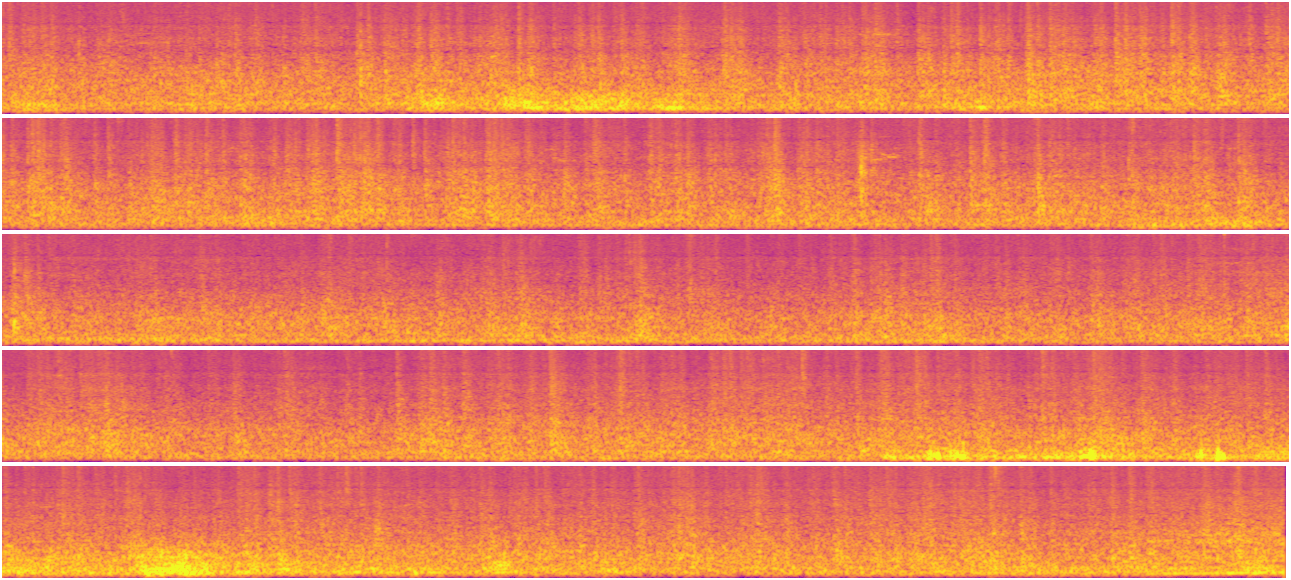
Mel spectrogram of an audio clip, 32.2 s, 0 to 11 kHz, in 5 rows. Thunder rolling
0:02.0 0:03.8, 0:23.6 0:29.0

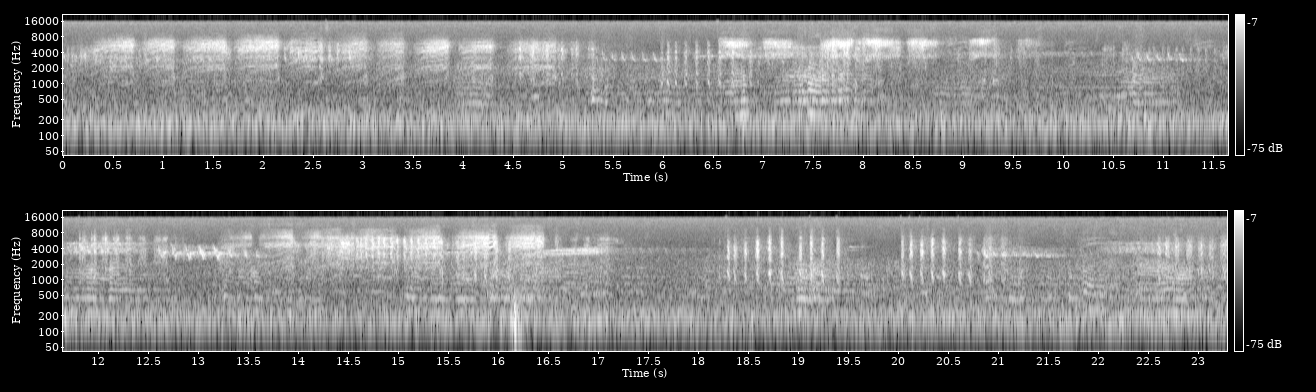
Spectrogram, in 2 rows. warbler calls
0:00.0 0:17.2

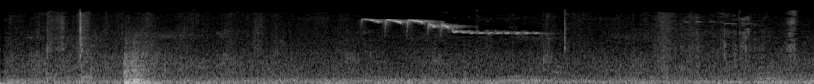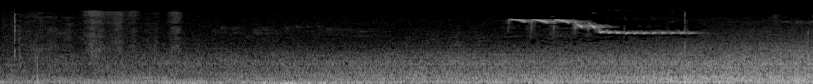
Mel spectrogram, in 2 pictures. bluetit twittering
0:03.6 0:05.5, 0:13.2 0:15.2

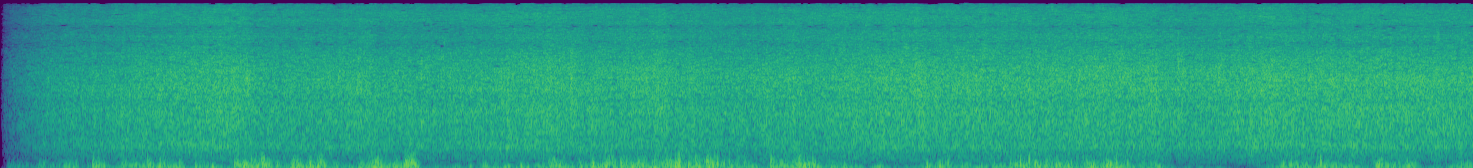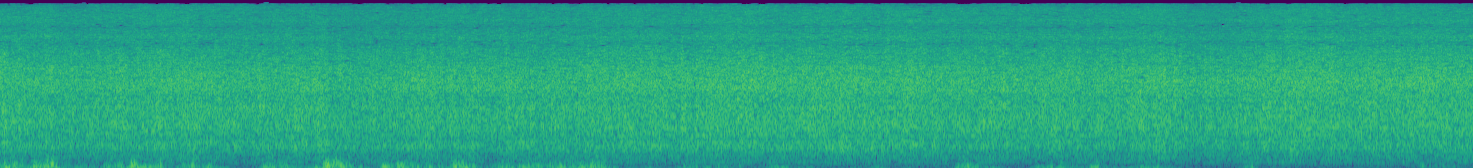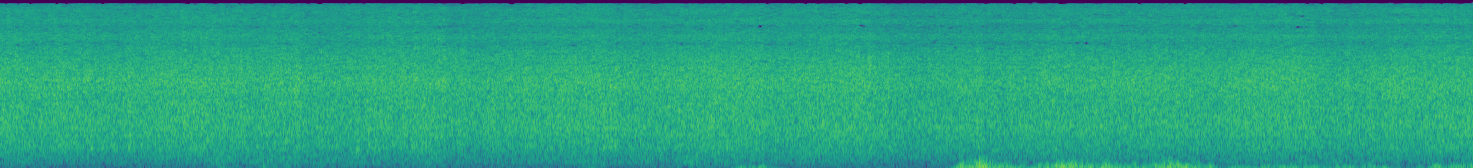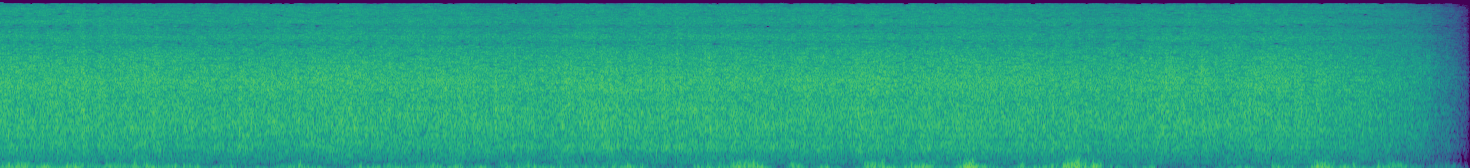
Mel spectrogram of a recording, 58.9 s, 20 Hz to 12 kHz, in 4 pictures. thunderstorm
0:00.5 0:04.3, 0:39.0 0:55.5

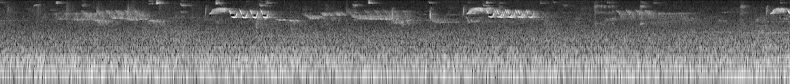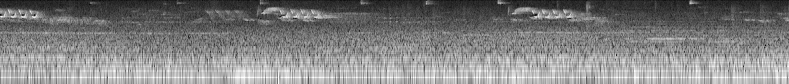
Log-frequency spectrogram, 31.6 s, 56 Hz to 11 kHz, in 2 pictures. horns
0:27.8 0:30.7

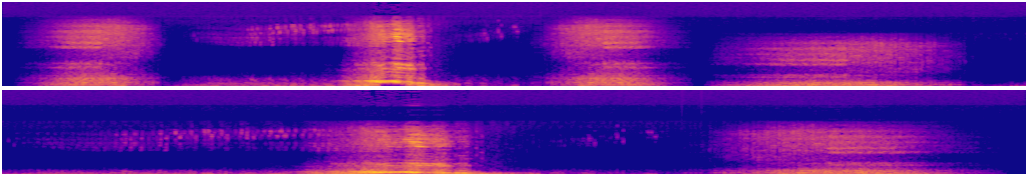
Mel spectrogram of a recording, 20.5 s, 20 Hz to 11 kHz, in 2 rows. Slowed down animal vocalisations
0:10.3 0:16.8

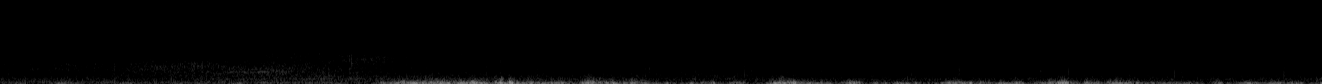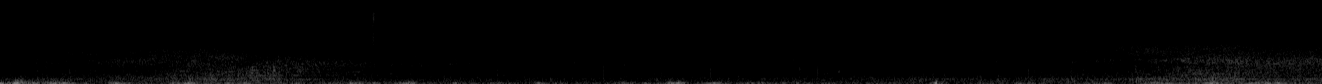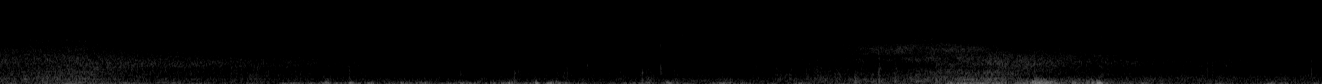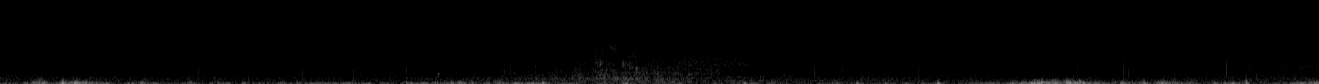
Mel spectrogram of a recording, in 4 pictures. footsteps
0:27.3 0:39.8

